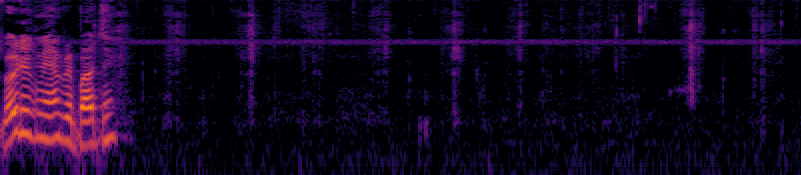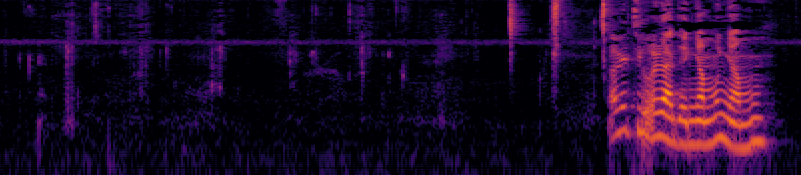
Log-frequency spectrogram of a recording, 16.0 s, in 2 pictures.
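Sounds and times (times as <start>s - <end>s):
faint high-pitched whine: 0.0s - 16.0s
faint chewing of cucumber: 1.1s - 14.1s
mouth clicks and crackles: 13.1s - 14.2s.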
